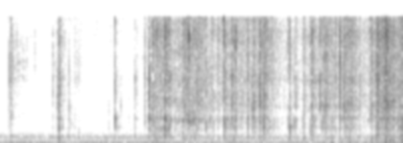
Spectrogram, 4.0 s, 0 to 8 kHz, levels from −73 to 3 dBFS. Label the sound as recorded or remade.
recorded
